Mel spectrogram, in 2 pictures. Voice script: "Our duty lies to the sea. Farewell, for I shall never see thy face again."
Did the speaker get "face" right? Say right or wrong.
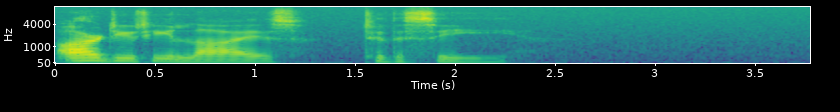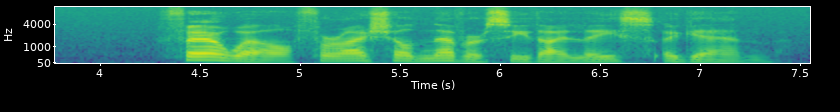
wrong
